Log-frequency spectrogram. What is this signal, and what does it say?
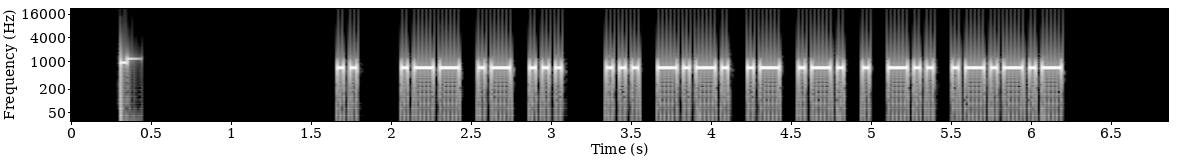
Morse code, heard as a keyed tone, about 30 wpm, 700 Hz. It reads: I WAS SCARED.
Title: Sentences from Top 1000 Words - Review Part 4 - 30wpm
